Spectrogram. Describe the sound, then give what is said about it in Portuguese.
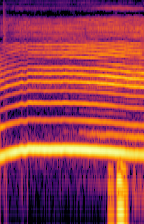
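A voice imitates a DJ siren with one long, steady, piercing high-pitched wail that holds for about two seconds, with a brief lower vocal sputter near the end before it cuts off. “Estamos a fazer uh, Sirenes DJ.”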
